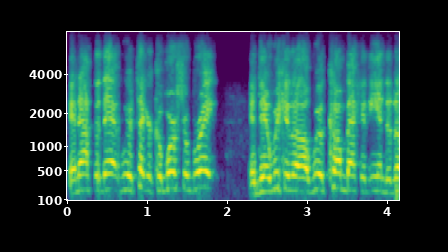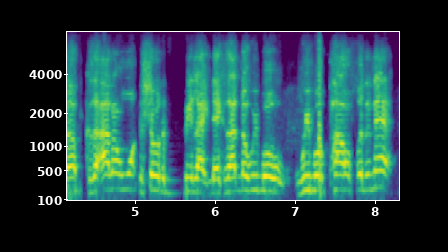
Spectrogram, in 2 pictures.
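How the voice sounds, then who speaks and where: A man co-hosting a casual talk show from a remote line. His voice comes through metallic and robotic, with feedback. He talks in a halting, loose way, full of fillers. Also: sits high, fairly even intonation, a bit bright, no echo. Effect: robotic, metallic-sounding connection with feedback. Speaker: co-host calling in remotely. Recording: muffled remote call line.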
